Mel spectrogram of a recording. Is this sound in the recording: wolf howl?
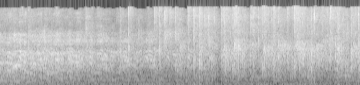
no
